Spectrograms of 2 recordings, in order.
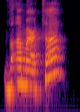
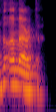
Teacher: you need to put the stress on the last syllable · Shown in: first take · v'amarta, and not v'amarta. · Term: milara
